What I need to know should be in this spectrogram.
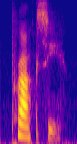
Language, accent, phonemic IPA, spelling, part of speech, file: English, US, /ˈpɹɑk.si/, proxy, adjective / noun / verb, En-us-proxy.ogg
- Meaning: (adjective) Used as a proxy or acting as a proxy; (noun) 1. An agent or substitute authorized to act for another person 2. The authority to act for another, especially when written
